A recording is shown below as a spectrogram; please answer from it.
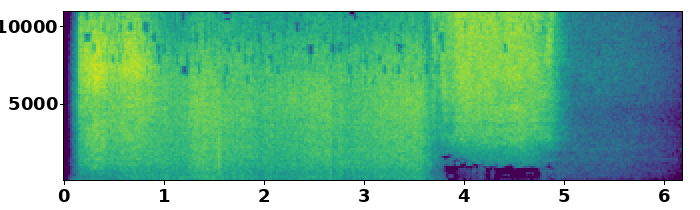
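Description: A rough, steady hiss for nearly four seconds, then a brighter, thinner hiss that fades out about five seconds in.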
